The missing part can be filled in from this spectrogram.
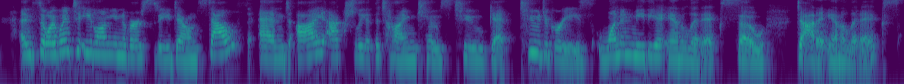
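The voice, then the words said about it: American accent. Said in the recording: “With the accent, I love it... I'm American”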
